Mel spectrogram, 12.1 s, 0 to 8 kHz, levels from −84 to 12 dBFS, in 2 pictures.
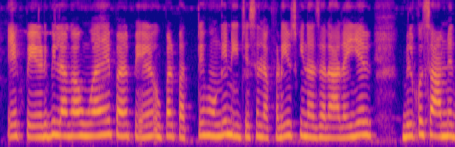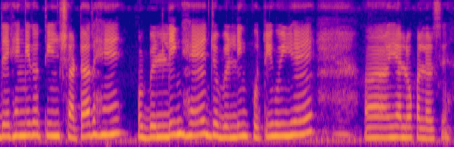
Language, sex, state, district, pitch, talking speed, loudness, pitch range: Hindi, female, Jharkhand, Sahebganj, 240 Hz, 190 wpm, -14 LUFS, 220-250 Hz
